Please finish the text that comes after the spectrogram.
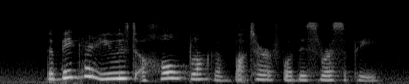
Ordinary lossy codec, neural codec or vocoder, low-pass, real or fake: none; codec, 16 kHz in and 24 kHz out, 0.4 kbps, LongCat-Audio-Codec, fine tuned four codebook decoder; 7.2 kHz; fake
